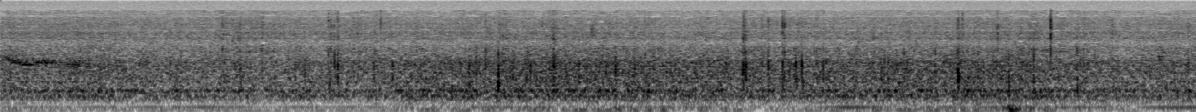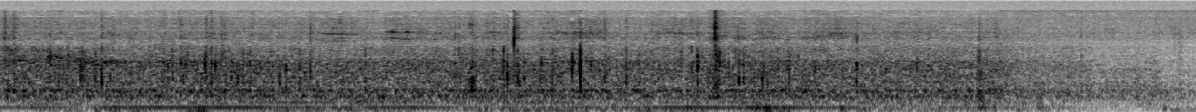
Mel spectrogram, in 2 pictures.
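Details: Only a low, steady rumble of distant traffic with a droning hum is heard, and no clear animal calls stand out.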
